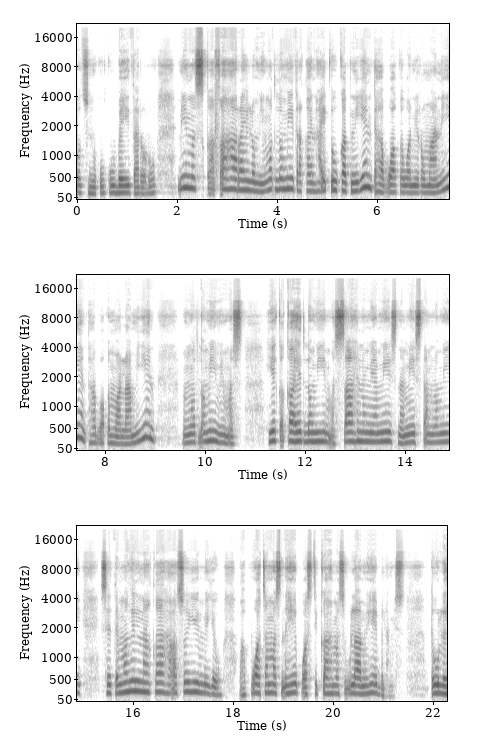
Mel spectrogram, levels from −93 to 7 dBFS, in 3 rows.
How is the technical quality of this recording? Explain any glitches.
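The speech comes through Opus voice compression in its hybrid fullband mode with no glitches and only light coding traces, and its band still extends to about 20 kHz.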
